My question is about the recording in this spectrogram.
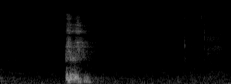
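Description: A man clears his throat once into a microphone: a single short, rough burst about two-thirds of a second in.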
